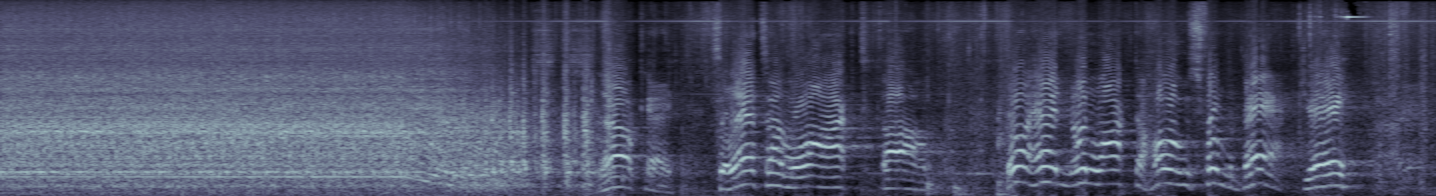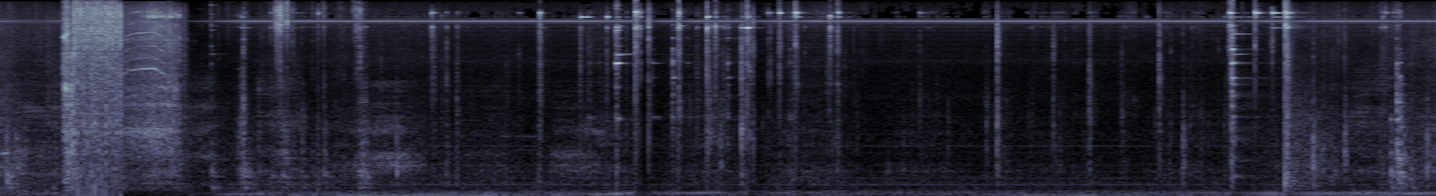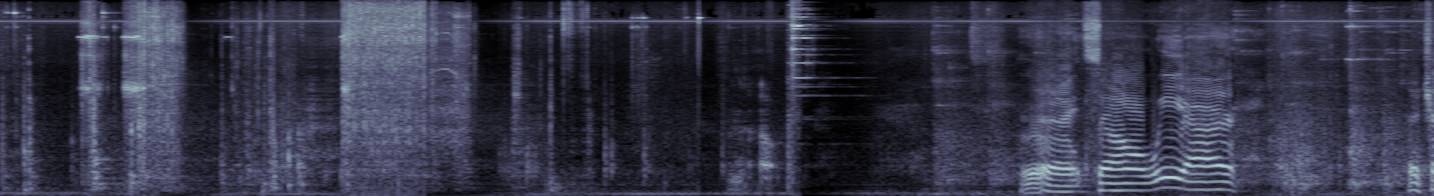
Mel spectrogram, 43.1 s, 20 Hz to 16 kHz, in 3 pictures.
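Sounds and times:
impact wrench hammering: 15.0 - 17.7, 19.7 - 22.4, 26.6 - 27.6, 28.2 - 31.1, 32.1 - 33.6, 36.4 - 37.4
clinks of sockets and metal tools: 19.7 - 22.8, 26.6 - 27.6.

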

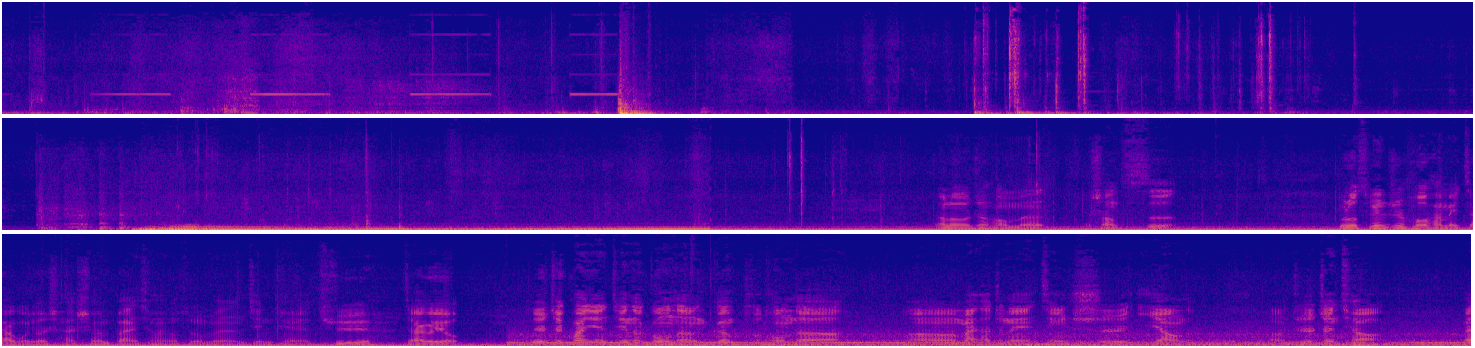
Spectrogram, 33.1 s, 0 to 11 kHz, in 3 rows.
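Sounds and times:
car door slamming: 4.6 - 5.1
car engine starting and idling: 11.3 - 33.0.

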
